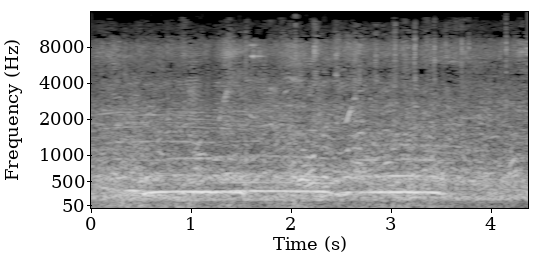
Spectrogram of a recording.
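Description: Cattle mooing: one long, steady, drawn-out moo lasting about three seconds, over the murmur of a crowd.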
